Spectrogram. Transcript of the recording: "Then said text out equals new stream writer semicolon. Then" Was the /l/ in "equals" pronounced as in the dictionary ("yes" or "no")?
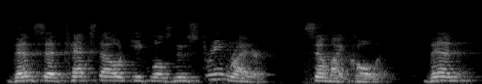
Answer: yes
